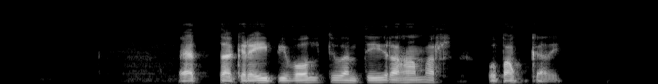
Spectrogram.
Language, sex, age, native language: Icelandic, male, 20-29, Icelandic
